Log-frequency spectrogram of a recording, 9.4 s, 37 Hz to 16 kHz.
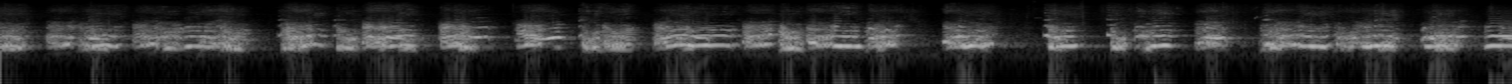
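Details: Four hounds of the Blackreek pack, Choco, Dino, Johnny Ringo and Mingo, running on an evening in August 2014, give a loud rhythmic stream of bawling barks, several dogs overlapping in quick pulses with brief gaps.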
